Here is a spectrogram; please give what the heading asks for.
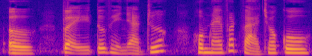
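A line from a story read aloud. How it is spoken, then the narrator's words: Smiling. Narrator (Vietnamese): Nhã Tuệ mỉm cười nói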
